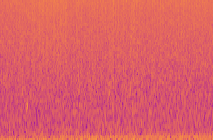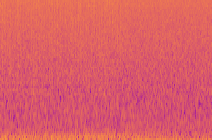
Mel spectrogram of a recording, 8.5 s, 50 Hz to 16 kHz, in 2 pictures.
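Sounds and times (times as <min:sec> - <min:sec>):
motor noise: 0:00.2 - 0:08.4.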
